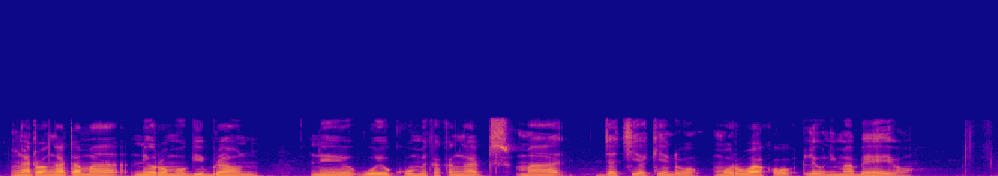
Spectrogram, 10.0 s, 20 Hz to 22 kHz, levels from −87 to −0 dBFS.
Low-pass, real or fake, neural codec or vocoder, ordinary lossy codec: 7.2 kHz; real; none; none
